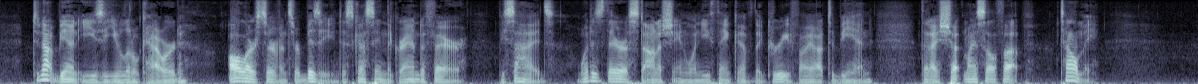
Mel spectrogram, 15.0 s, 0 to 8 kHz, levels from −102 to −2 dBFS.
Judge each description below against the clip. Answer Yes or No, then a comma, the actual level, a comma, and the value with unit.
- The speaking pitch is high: No, very low, 80 Hz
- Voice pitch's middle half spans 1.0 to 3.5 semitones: No, average, 4.0 semitones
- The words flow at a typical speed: Yes, average, 150 wpm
